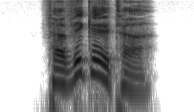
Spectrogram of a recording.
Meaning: 1. comparative degree of verwickelt 2. inflection of verwickelt: strong/mixed nominative masculine singular 3. inflection of verwickelt: strong genitive/dative feminine singular
- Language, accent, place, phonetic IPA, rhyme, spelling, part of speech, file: German, Germany, Berlin, [fɛɐ̯ˈvɪkl̩tɐ], -ɪkl̩tɐ, verwickelter, adjective, De-verwickelter.ogg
